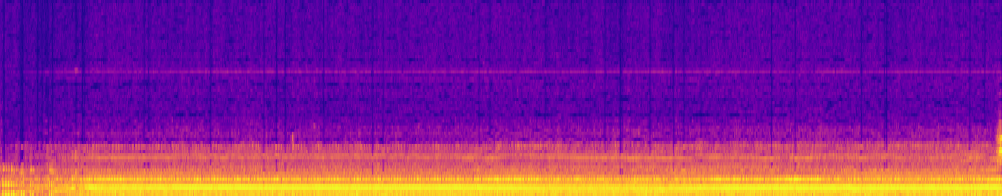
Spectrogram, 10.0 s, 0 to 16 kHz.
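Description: Freeze-dryer vacuum pump starting up, its pitch rising over the first second, then running steadily. It pulls a vacuum from atmospheric pressure down to below 50 microns within seconds, the sign of a pump still pulling a really good vacuum.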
